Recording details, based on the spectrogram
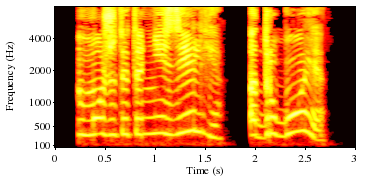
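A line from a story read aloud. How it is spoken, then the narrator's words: Hopeful moan. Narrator (Russian): С надеждой простонала целительница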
